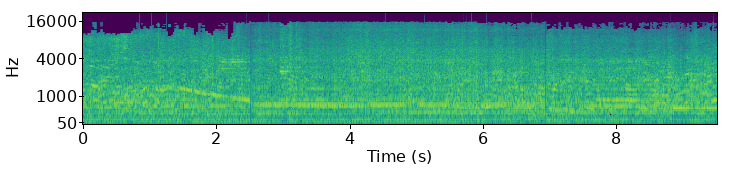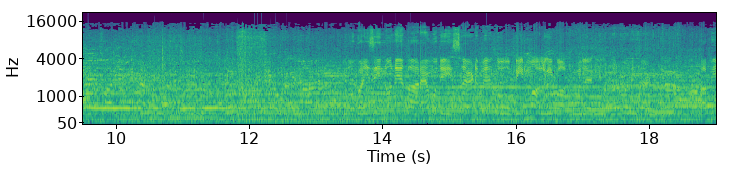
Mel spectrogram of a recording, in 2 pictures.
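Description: Busy street noise with traffic and crowd chatter fills the background.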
